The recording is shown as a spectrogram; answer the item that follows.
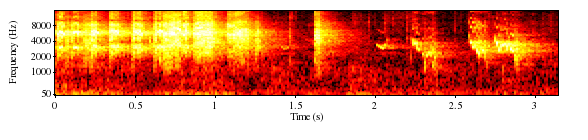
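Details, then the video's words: Budgerigars singing: a dense burst of high, scratchy chirps and warbles that fades, then short rising squeaks and chirps in separate bursts. "Beautiful budgies relaxing song beautiful sinning and sound"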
